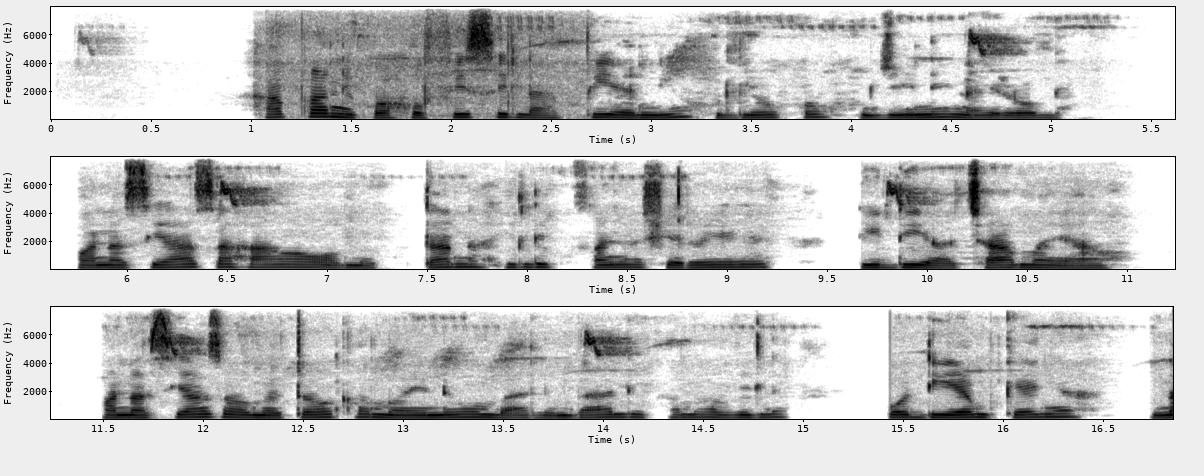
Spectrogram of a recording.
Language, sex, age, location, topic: Swahili, female, 36-49, Nakuru, government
